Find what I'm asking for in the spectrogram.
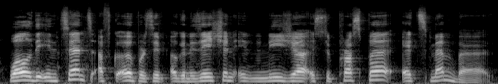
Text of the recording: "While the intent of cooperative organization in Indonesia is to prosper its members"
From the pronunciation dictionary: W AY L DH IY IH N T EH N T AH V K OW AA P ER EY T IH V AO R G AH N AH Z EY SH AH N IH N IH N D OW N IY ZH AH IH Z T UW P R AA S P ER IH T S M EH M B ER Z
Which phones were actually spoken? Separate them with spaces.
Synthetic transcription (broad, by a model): W AY L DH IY IH N T EH N T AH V K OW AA P ER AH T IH V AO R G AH N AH Z EY AH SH IH N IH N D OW N IY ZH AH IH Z T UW P R AA S P ER IH T S M EH M B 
